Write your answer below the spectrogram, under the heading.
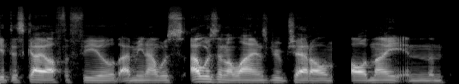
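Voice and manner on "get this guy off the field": plain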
